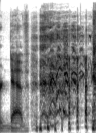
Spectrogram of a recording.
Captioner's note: laughter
